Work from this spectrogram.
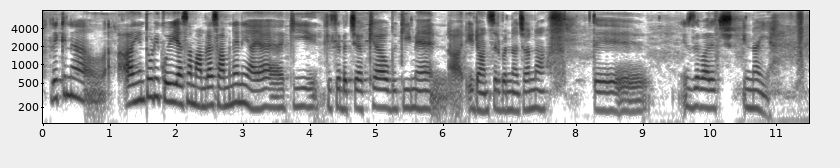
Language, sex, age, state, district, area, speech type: Dogri, female, 30-45, Jammu and Kashmir, Udhampur, rural, spontaneous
